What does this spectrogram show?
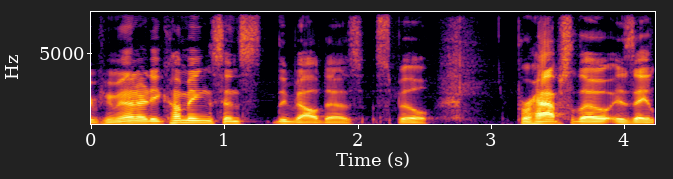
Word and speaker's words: Valdez: the scale of the exxon valdez spill or valdez if you want to pronounce it even somewhat closely to how it should be um which horrified an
